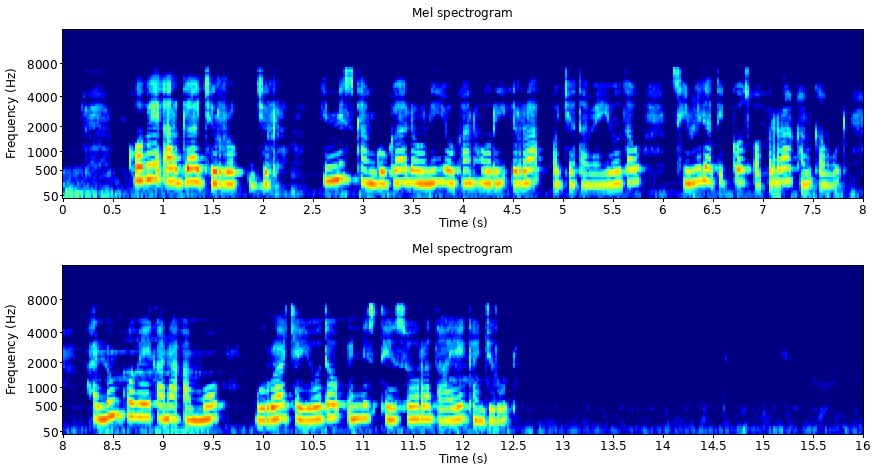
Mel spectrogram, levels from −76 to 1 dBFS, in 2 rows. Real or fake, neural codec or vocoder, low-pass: real; none; 7.2 kHz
